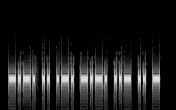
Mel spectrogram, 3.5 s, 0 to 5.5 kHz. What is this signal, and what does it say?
Morse code, heard as a keyed tone, about 25 wpm, 600 Hz. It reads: CIRCUIT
